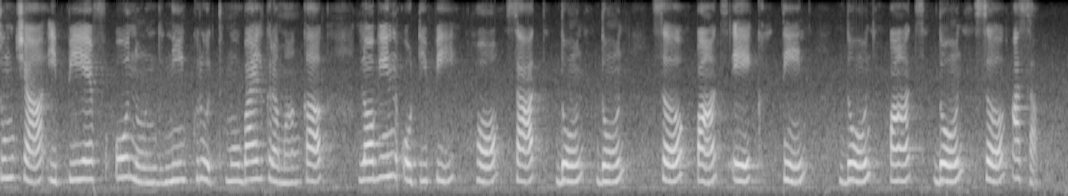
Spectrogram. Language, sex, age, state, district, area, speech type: Goan Konkani, female, 18-30, Goa, Tiswadi, rural, read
